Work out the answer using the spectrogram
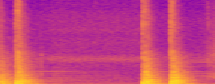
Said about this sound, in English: That's Boom's knock. If that really is Boom, then we have to open the door.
